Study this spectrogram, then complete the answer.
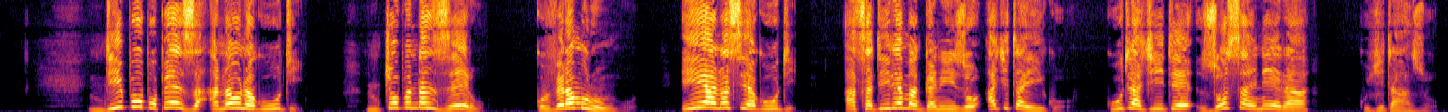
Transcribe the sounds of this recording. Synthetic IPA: ndipɔpɔpɛzaʔanaɔnak̬ut̬ḭ | n̩t͡ʃɔpandanzɛːɾɔ | kuɱvɛɾamuluːŋɡṵ | ijɛanasijak̬ut̬ḭ | at͡sʰat̬iɾɛmaɡanizɔʔat͡ʃitaikɔ | kut̬iat͡ʃitɛzɔsaɛnɛɾa | kut͡ʃitaːzɔ

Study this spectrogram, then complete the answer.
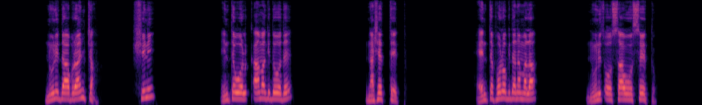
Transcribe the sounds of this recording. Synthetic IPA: nuːnɪd̪aːbʊɾɐnt͡ʃːɐ | ʃɪn | ʔɪnt̪ːɛwɔlkʼːaːmɐɡɪd̪o̞ːd̪ɛ | nɐʃ̬ɛt̪ːe̞ːt̪ːɔ̥ | hɪ̰nt̪ːɛp̬ɔlɔɡɪd̪ɐnɐmɐlɐ | nuːnɪt͡sʼo̞ːsːaːwo̞ːsːe̞ːt̪ːɔ̥

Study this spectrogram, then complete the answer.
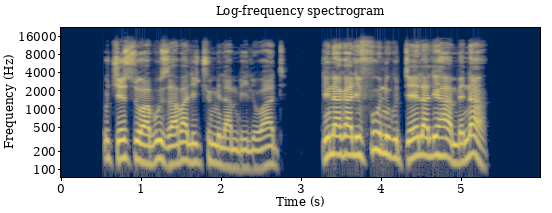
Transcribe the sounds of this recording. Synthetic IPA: ud̥ʒ̥ʱesuwaβuzaːβalit͡ʃʼumilambʱiliwaːtʰi̥ | linaɣalifuniɣud̥ʱɛlalihambʱɛna

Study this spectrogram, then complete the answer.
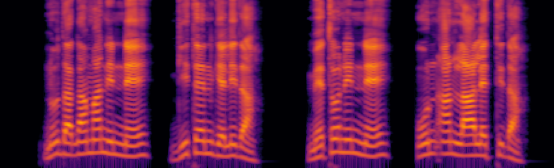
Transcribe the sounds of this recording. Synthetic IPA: nʊd̪ɐɡɐmɐnɪnːɛ | ɡɪt̪ɛnɡɛlɪd̪ɐ̰ | mɛt̪ɔnɪnːɛ | ʊnʔɐnlaːlɛt̪ːɪd̪ɐ̰

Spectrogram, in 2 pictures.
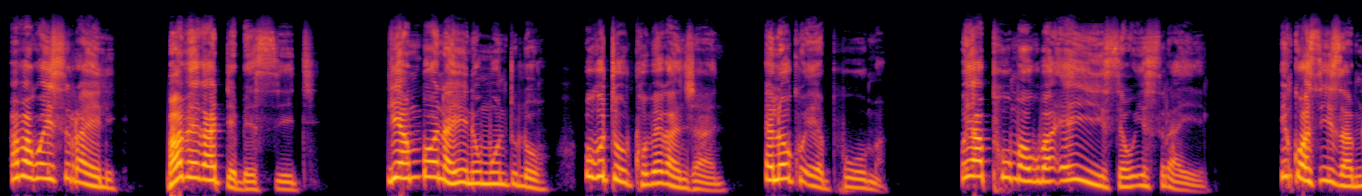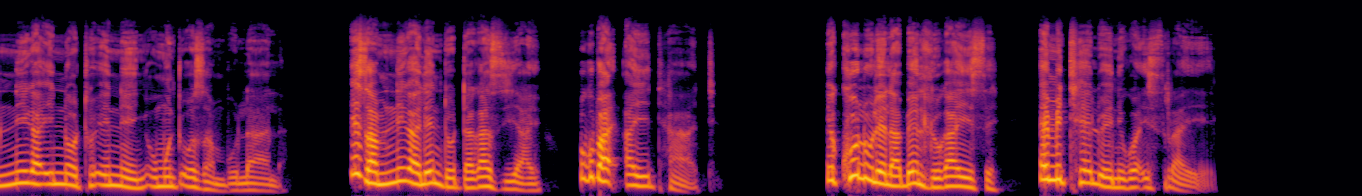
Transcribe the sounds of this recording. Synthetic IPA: aβaɣoisrajeli | βaβɛɣad̥ʱɛβesiːtʰi̥ | lijam̩βɔnajiniumuntʼulɔ | uɣutʰiuǃʰuβɛɣand͡ʒʱa̰ni | ɛlokʰuepʰuːma | ujapʰumauɣuβaʔejisɛuisrajḛːliː | ŋkʼosiːzam̩niɣainɔtʰɔɛneŋiumuntʼuɔzambʱulaːla | izam̩niɣalɛndʱɔd̥ʱaɣazija̰jɔ | uɣuβaːjitʰa̰ːtʰɛ̥ | ikʰululɛlaβend͡ɮʱuɣajisɛ | emitʰɛlweniɣoisra̰jḛːli

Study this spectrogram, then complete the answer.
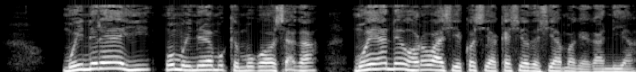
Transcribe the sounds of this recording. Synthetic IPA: moineɾɛimomoineɾɛmokemoɣɔːʃa̰ɣa | moɛanɛohɔɾɔwaɕjekɔɕiakɛɕjɔðɛɕjamaɣɛɣania

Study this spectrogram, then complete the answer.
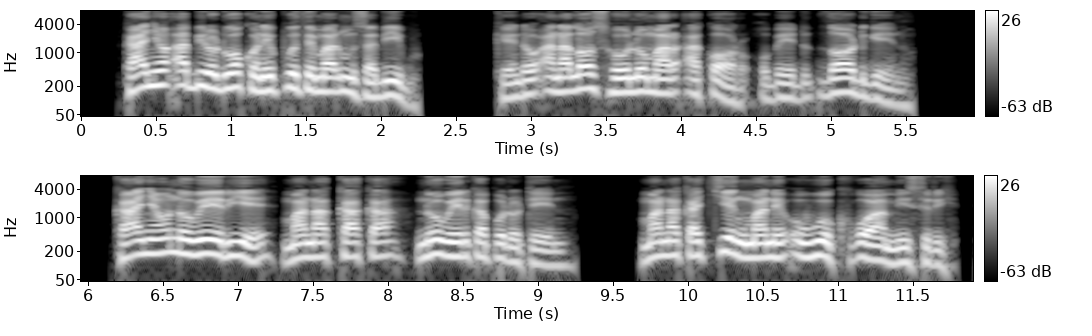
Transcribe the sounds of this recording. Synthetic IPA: kaɲɔʔabiɾodwɔkɔnɛpwot̪emarmusabibu | kendoʔanalɔsɦolomaɾakɔ̰ɾobedd̪ɔdɡḛno̰ | kaɲɔnoweɾjemanakakanoweɾkapodotɪn | manakat͡ʃjeŋmanɛʔowokkɔwamisɾi

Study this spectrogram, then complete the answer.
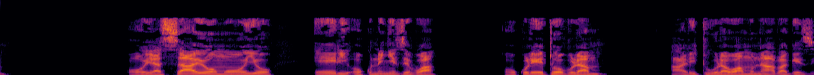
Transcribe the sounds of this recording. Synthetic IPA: ojasaːjo̞ːmo̞ːjo̞ | e̞ɾiʔo̞kune̞ɲe̞ze̞βwa | okule̞ːto̞ːβulamu | a̰lituːlawamunaːβaɡe̞zi

